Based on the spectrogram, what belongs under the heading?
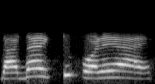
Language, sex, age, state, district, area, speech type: Bengali, female, 18-30, West Bengal, Alipurduar, rural, conversation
